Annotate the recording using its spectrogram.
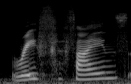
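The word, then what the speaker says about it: Ralph Fiennes: Rafe Fiennes.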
